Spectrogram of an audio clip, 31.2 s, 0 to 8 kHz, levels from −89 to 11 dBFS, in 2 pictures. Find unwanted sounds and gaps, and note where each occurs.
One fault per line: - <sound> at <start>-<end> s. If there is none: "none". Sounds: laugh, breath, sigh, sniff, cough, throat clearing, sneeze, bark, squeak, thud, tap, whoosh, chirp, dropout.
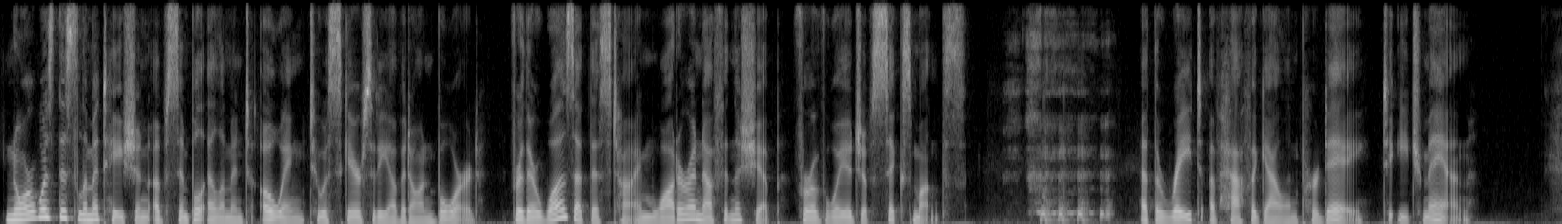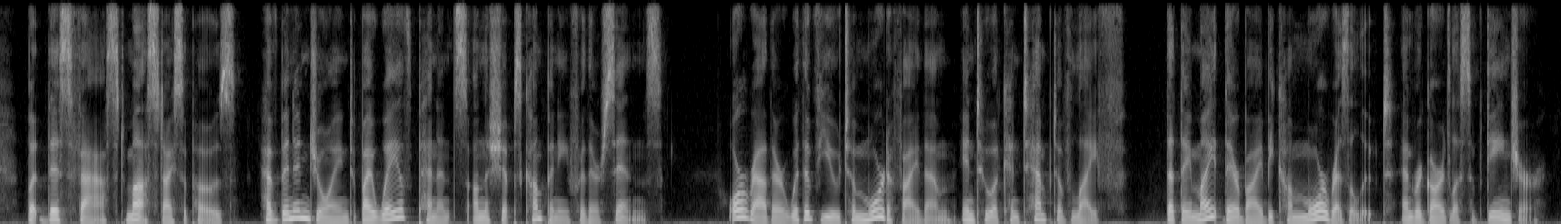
- laugh at 10.0-11.2 s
